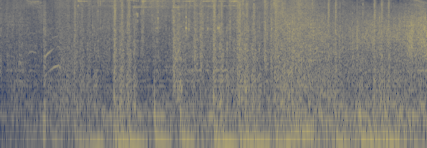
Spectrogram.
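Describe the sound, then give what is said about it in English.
Gunfire and fiery explosions erupt during a SEAL force's jungle ambush, with rapid volleys of shots over heavy low booms in a continuous, loud barrage. “Waters, Lake, and several others then get to their feet and do the same, as fiery explosions light up the jungle around a petrified Kendricks, who's cowering with her hands over her ears.”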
